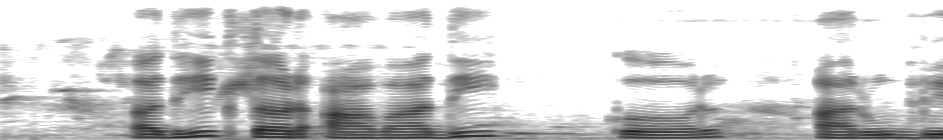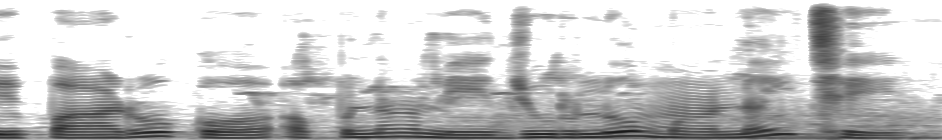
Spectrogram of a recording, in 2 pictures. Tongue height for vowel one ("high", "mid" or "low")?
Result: mid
